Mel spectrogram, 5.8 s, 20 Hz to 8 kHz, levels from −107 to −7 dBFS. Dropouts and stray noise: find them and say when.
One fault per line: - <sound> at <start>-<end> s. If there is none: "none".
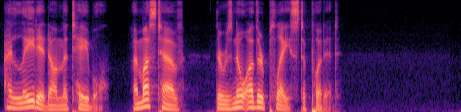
none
